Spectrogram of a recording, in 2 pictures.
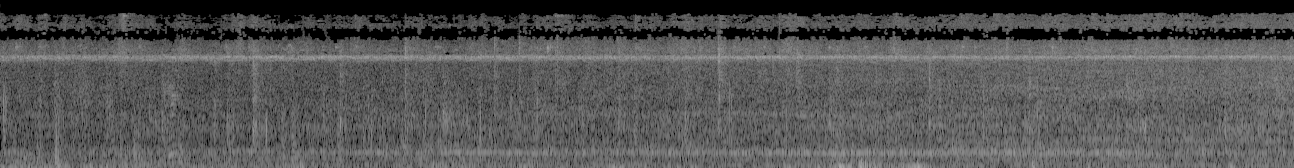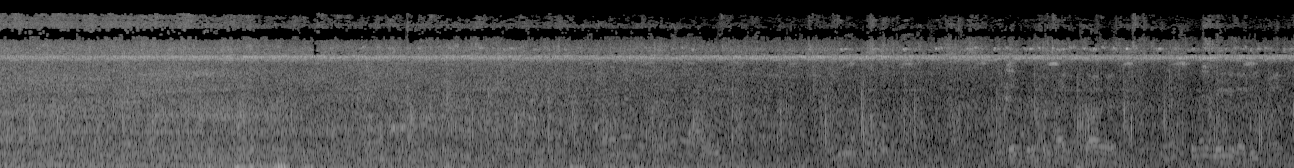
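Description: Insects, crickets by the sound of it, chirring steadily at one high pitch, with a few low thumps about ten seconds in and again near twenty.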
